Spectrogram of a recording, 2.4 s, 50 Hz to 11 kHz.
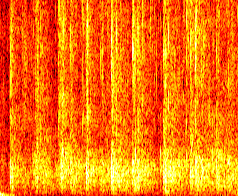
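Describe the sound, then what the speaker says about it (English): Conference attendees at the Education 2.0 event in Dubai applaud to welcome panelists onstage, giving soft, distant clapping that swells and dips in uneven waves across the short stretch. "Please welcome them with warm applause."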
